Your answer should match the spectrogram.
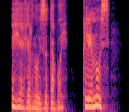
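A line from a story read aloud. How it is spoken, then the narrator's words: Whisper. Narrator (Russian): прошептал Эваскиналан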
